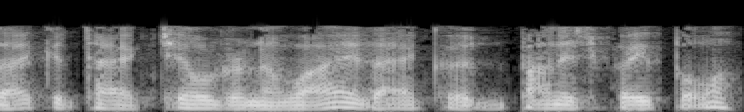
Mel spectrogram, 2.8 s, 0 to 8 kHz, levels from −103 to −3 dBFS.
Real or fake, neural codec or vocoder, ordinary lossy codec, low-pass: fake; codec, 16 kHz, 4.8 kbps, FACodec; AAC, 16 kbps; 7.2 kHz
